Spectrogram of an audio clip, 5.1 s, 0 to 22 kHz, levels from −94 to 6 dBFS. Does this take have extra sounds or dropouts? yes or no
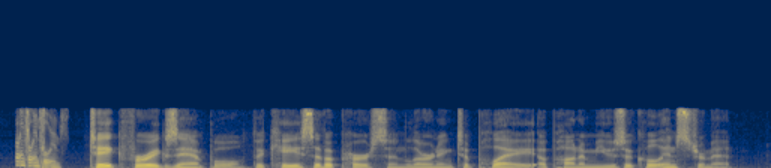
yes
